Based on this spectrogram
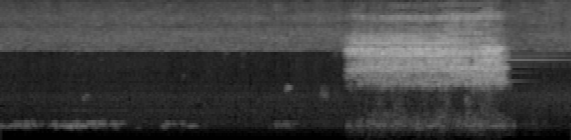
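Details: An Azure-winged Magpie (Cyanopica cyanus) gives one harsh, rasping screech lasting about a second, after a few faint low murmurs.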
